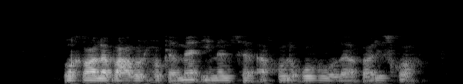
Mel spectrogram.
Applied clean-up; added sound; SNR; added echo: none; none; none; reverberation time 0.2 s.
